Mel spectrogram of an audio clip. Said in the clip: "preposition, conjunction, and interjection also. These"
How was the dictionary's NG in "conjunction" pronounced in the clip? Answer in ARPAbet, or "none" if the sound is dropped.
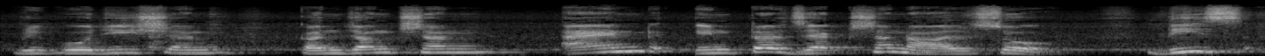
NG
